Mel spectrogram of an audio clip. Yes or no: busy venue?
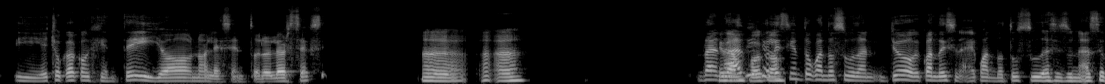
no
